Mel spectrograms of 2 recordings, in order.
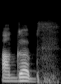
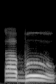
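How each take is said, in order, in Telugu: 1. ఈ పేరు 's' శబ్దంతో ముగుస్తుంది. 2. ఈ పేరు 'bu' శబ్దంతో ముగుస్తుంది.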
